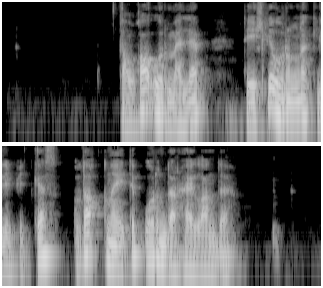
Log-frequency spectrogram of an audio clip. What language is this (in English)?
Bashkir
